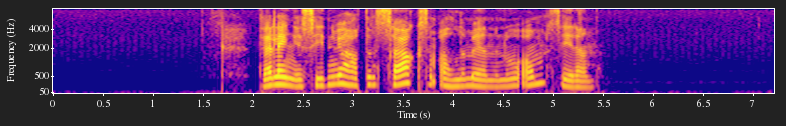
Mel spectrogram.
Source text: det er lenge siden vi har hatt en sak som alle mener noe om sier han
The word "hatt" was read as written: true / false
true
